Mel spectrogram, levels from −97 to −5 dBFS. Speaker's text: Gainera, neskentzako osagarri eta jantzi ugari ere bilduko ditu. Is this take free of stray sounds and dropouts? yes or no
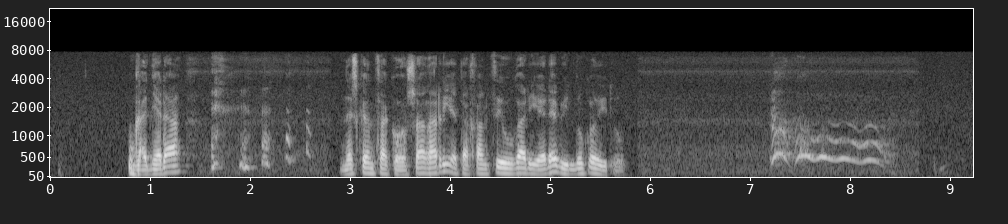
no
